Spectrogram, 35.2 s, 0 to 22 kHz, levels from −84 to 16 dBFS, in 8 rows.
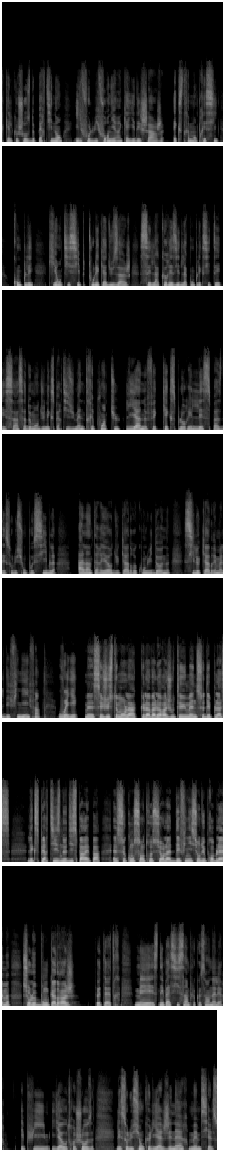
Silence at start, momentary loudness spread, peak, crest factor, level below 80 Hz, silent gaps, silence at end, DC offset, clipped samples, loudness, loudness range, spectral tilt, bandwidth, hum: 0.1 s; 11 LU; -8 dBFS; 20 dB; -66 dBFS; 19.19-19.31 s, 28.34-28.38 s; 0 s; under 0.1%; under 0.1%; -28 LUFS; 8 LU; -5 dB/octave; 13 kHz; none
